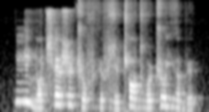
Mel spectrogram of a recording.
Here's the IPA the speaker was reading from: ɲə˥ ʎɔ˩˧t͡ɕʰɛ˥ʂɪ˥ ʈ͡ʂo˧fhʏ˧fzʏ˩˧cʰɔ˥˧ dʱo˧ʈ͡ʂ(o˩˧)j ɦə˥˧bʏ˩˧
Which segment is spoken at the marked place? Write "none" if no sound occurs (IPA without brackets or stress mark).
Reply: o˥˧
